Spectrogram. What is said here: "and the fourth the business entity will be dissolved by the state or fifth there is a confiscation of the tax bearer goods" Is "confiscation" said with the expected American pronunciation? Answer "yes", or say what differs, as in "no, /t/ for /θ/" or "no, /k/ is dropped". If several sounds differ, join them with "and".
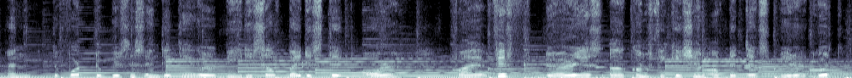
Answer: no, /s/ is dropped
